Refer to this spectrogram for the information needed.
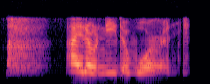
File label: Voices Open Safe Female Old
